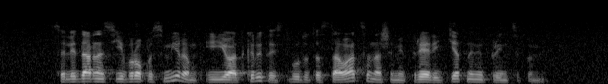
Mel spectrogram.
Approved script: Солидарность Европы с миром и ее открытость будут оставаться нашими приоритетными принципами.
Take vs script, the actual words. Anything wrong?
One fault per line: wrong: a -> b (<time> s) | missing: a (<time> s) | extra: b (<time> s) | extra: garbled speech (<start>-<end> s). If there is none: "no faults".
no faults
